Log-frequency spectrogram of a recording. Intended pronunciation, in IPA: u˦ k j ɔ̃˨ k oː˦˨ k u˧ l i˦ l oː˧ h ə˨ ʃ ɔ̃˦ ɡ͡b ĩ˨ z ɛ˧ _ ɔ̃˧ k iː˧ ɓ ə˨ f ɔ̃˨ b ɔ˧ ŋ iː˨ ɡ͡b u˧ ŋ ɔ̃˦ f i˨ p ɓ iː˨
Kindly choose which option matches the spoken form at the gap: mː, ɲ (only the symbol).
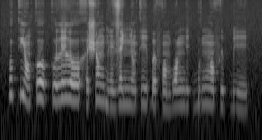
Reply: ɲ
